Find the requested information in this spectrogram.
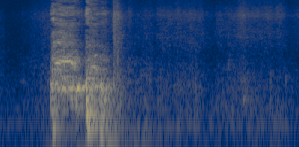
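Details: Two or three deep, loose, rattling wet coughs from a spring cold now stuck deep in the chest; wet productive cough.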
